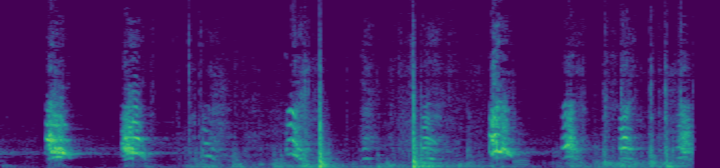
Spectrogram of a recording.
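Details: Patterdale Terrier giving a few loud, sharp barks with short gaps, then a run of softer, rougher yelps and whimpers; a person has spoken just before.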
